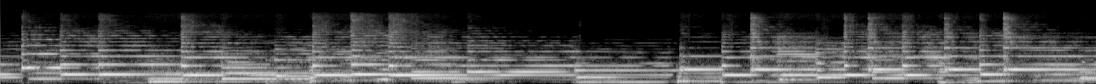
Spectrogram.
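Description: Grand piano played solo: a melodic theme over chords. Around six seconds in, a low chord is held for about a second before the next phrase begins.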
